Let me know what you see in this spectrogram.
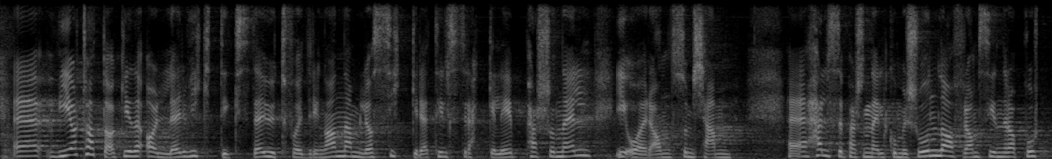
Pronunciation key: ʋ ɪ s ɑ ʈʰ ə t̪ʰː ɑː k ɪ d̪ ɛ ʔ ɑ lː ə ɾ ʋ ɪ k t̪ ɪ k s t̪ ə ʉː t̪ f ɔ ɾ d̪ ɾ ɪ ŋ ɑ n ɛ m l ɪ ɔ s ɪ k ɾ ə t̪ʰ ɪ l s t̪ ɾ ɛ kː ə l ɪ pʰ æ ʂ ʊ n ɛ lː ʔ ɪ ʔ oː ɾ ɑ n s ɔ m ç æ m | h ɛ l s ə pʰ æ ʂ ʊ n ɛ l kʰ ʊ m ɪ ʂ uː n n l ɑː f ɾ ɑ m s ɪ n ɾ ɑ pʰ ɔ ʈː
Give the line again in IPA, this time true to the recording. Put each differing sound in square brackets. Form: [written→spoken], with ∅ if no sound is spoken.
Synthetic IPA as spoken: ʋ ɪ [s→h] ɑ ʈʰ [ə→ɑ] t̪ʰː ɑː k ɪ d̪ ɛ ʔ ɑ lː ə ɾ ʋ ɪ k t̪ ɪ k s t̪ ə ʉː t̪ f ɔ ɾ d̪ ɾ ɪ ŋ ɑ n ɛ m l ɪ ɔ s ɪ k ɾ ə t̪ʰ ɪ l s t̪ ɾ ɛ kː ə l ɪ pʰ æ ʂ ʊ n ɛ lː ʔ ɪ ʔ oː ɾ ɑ n s ɔ m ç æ m | h ɛ l s ə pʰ æ ʂ ʊ n ɛ l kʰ ʊ m ɪ ʂ uː n n l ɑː f ɾ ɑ m s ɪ n ɾ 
